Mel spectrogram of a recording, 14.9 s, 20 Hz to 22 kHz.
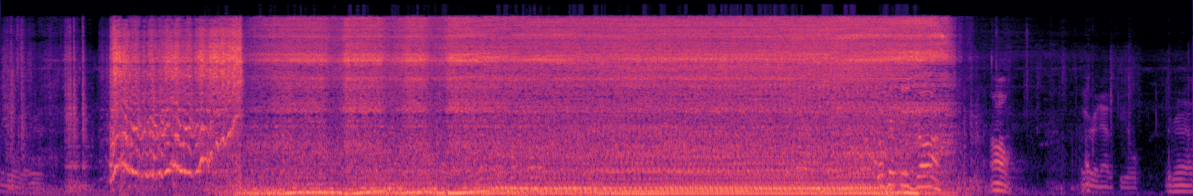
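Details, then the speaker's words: Fire-damaged 1968 Pontiac GTO V8 revival, fuel poured in, throttle worked: catches after short crank and settles into steady even idle, no knocks or misses, less smoky than a 68 Cutlass; normal idle. "fuel it's surprisingly less Smoky than the 68 cutless so that's an improvement dude it sounds good"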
